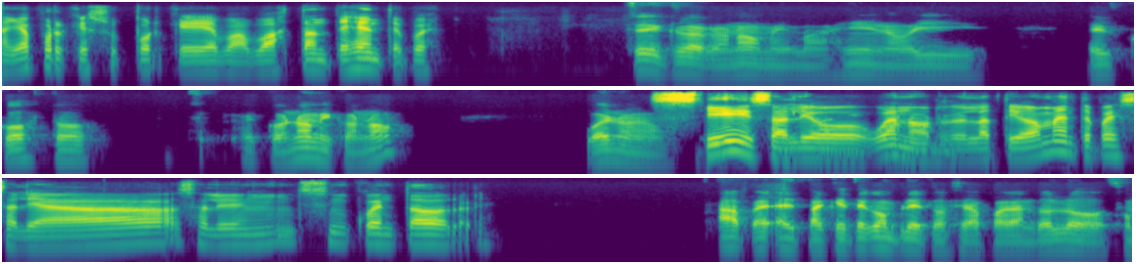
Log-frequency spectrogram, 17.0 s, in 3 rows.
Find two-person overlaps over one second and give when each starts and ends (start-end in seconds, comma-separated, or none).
8.9-10.6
